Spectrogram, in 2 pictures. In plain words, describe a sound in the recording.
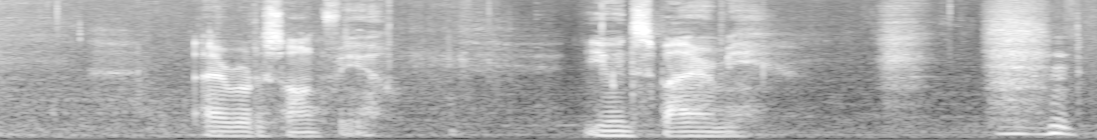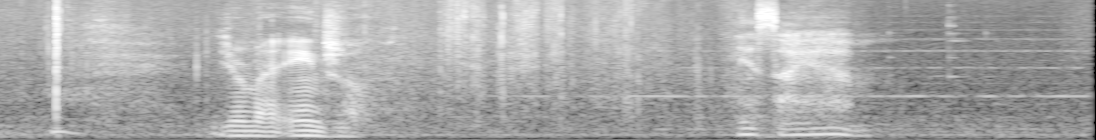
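A middle-aged woman answers calmly and warmly.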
